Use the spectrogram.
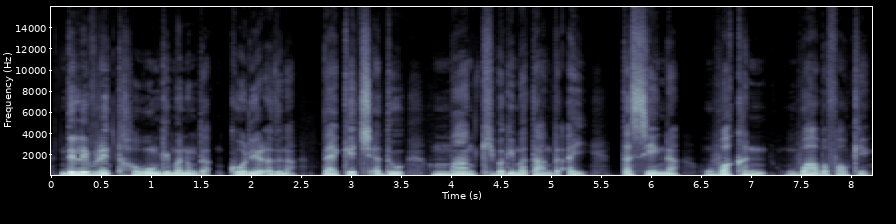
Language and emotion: Manipuri, fearful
